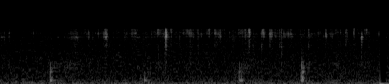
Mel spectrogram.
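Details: Wild hedgehog feeding in a Somerset garden in the UK, a small male munching and chattering: short clicky chewing bursts repeated about every half second, faint and close.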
